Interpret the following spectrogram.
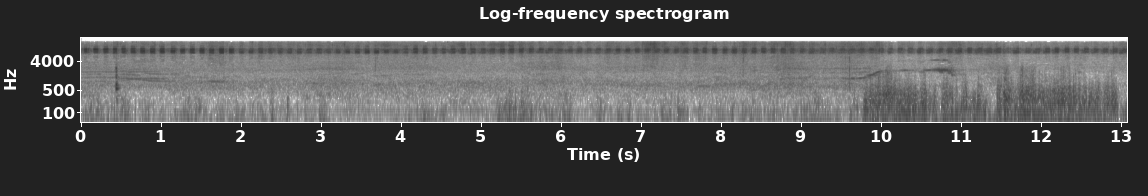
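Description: Insects chirping in a steady, fast-pulsing high trill. About ten seconds in, a louder rustling noise joins them.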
